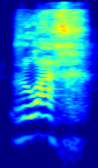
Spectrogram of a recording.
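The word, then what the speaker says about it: רוח: Y cuando vemos nosotros la palabra hebrea que se tradujo para vientos es la palabra hebrea rua con ch al final que se pronuncia roaj que se traduce espíritu.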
